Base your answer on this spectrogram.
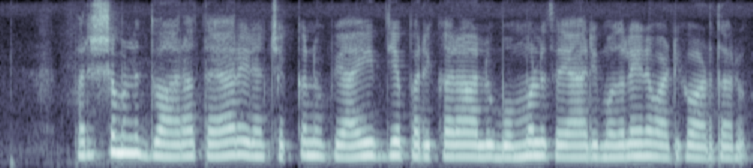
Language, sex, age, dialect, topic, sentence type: Telugu, female, 18-24, Southern, agriculture, statement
